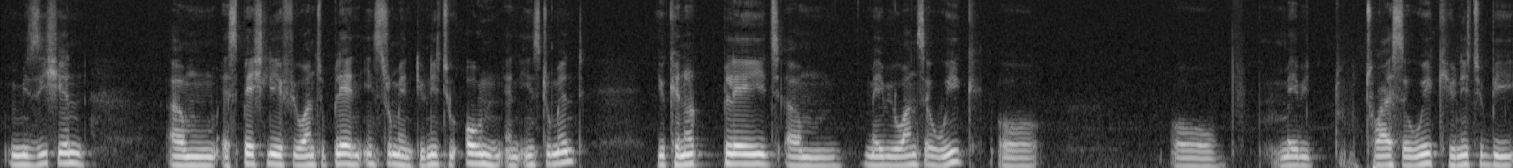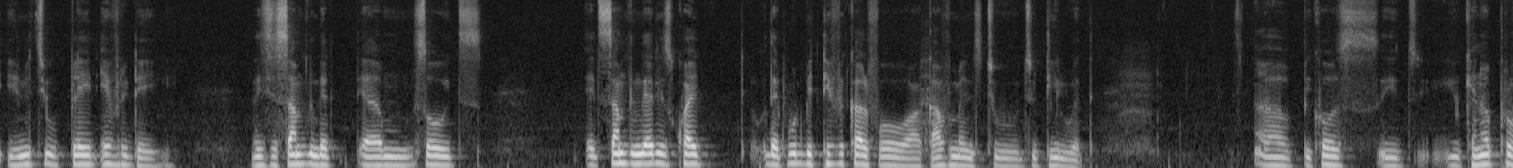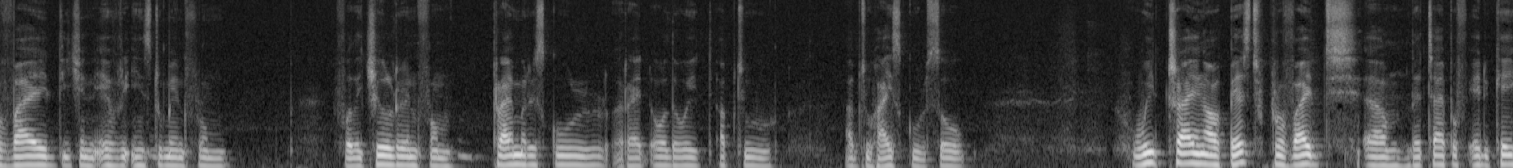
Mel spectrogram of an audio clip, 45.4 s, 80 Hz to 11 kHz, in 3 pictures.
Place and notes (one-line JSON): {"title": "FUgE, Hamm, Germany - Lungi tells about teaching music…", "date": "2013-01-15 15:45:00", "description": "And here is one of the interviews in English recorded during the same workshop. Sabnam from Bangladescg interviews Lungi from South Africa.\nThe complete playlists is archived here:", "latitude": "51.68", "longitude": "7.82", "altitude": "66", "timezone": "Europe/Berlin"}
